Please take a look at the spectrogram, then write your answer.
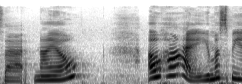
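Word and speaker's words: Nai'o: oh there's oh great day for a run Nyo I actually don't know how to pronounce that naio oh hi you must be in Newtown new in town I'm naio oh he's romanceable and the oldest son of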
